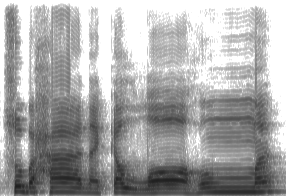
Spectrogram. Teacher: سبحانک اللہم، اللہ کے لام کو پہلے پر پڑھنا ہے اور اس کے اوپر کھڑی زبر ہے، ایک الف کی مقدار کے برابر کھینچ کر پڑھیں گے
